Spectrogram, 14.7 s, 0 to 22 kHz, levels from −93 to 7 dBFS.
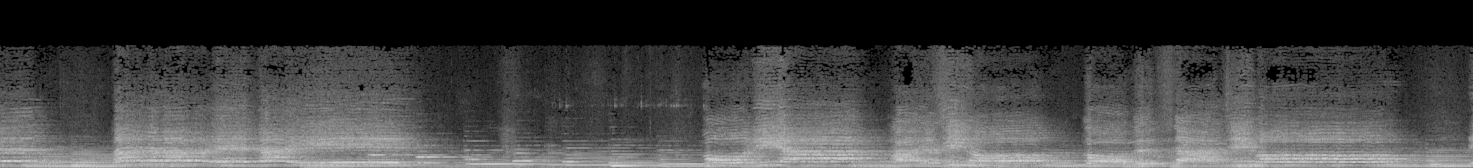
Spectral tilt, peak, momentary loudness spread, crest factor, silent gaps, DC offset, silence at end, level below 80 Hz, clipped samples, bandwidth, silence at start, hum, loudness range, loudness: -2.5 dB/octave; -4 dBFS; 7 LU; 14 dB; none; under 0.1%; 0 s; -52 dBFS; under 0.1%; 16 kHz; 0 s; none; 3 LU; -17 LUFS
